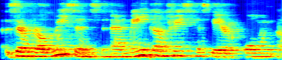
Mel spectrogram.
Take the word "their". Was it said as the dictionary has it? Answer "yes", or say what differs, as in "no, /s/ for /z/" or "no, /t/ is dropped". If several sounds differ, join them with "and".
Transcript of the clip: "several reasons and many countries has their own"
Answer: yes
